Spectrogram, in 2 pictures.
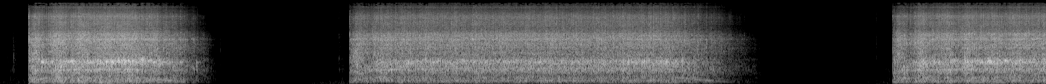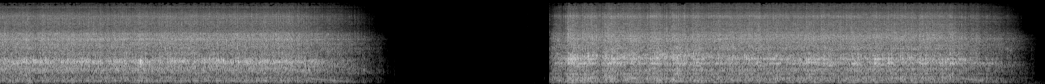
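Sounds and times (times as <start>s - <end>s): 
blenders: 0.2s - 2.2s, 3.5s - 7.6s, 8.9s - 14.4s, 16.0s - 20.8s.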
